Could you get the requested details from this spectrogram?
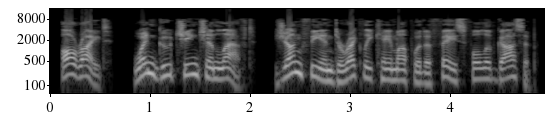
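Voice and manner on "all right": ordinary delivery, nothing marked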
